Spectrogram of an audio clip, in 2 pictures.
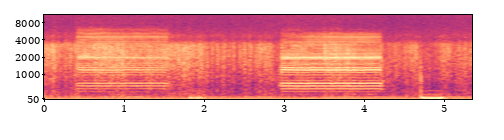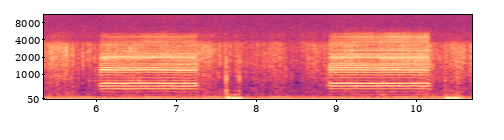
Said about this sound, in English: That second buzz was our wave reflected back from the moon. We've hit the moon. Well, it ought to be more dramatic than that little pipsqueak tone.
